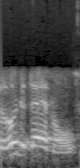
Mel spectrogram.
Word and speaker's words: Rode Duivels: The Rode Duivels.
